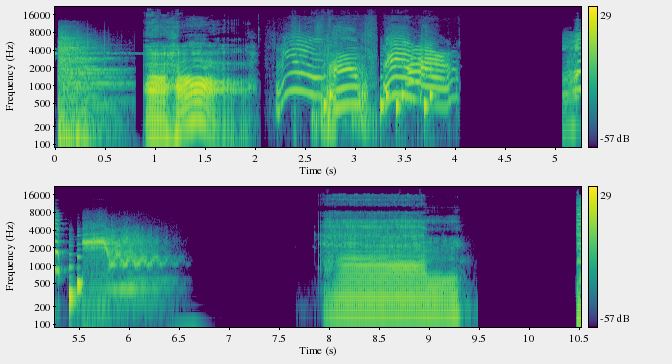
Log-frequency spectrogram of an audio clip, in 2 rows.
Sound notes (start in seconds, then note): 2.2 various cat noises; 5.1 goose noise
